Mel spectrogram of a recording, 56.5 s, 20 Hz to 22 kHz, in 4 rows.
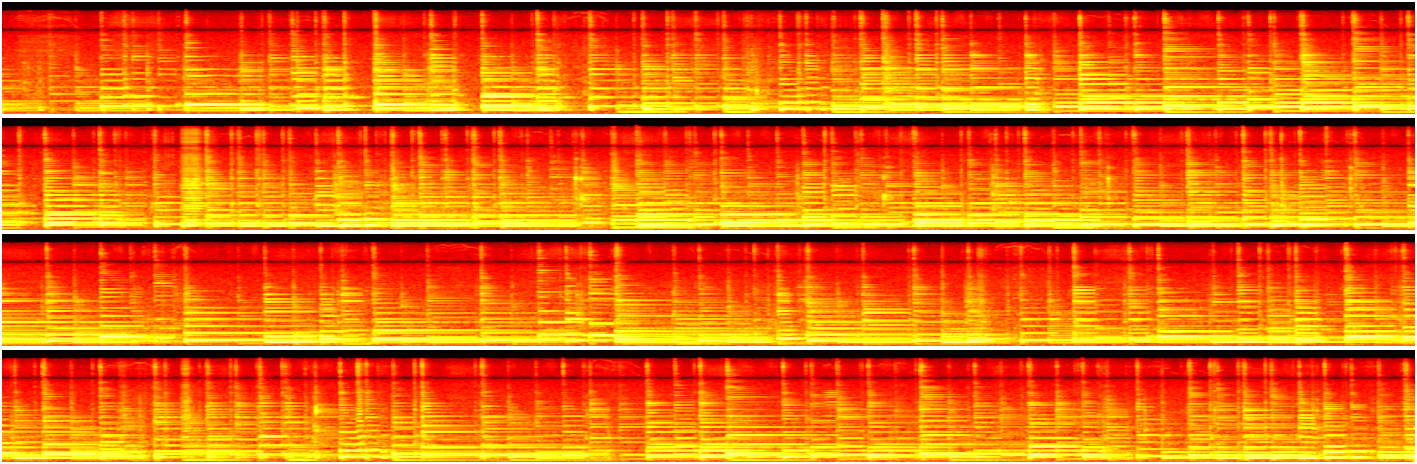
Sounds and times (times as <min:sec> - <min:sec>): Acoustic guitar: 0:00.0 - 0:56.5
Strum: 0:00.0 - 0:56.5.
